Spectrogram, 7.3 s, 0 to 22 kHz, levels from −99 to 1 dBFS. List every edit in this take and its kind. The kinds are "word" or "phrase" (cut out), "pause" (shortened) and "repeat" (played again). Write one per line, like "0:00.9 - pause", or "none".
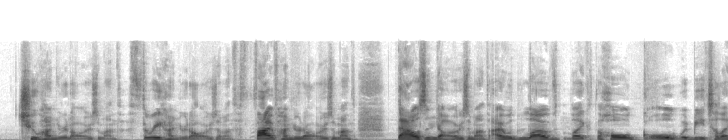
0:05.6 - word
